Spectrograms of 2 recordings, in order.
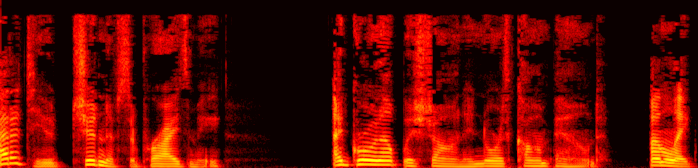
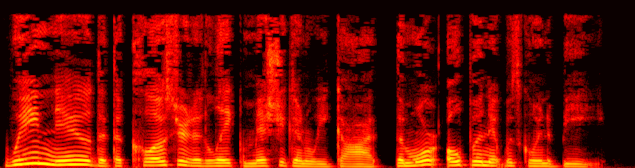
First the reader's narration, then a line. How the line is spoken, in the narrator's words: said flatly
